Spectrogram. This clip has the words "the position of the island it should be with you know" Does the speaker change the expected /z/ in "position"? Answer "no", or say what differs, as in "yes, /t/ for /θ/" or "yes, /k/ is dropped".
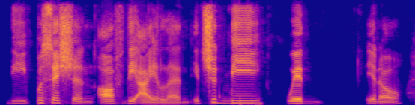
yes, /s/ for /z/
